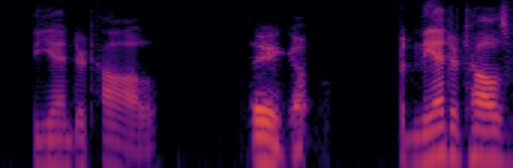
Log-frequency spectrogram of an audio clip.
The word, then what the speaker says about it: Neanderthal: that in step two it's neanderthal the h is silent neanderthal there you go but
